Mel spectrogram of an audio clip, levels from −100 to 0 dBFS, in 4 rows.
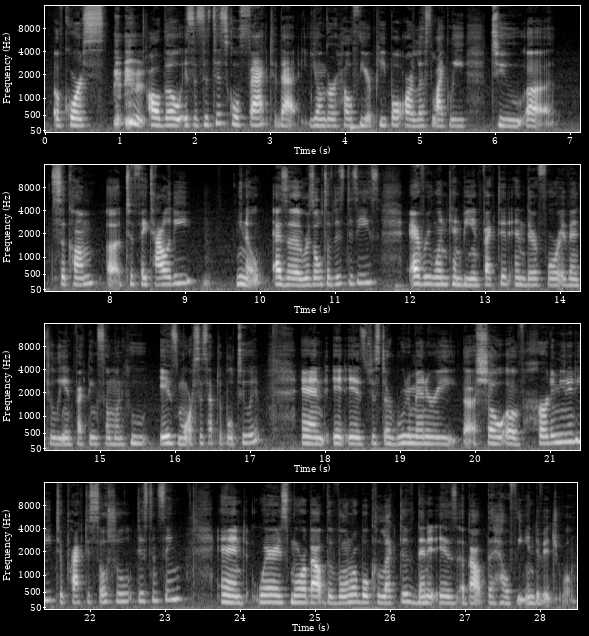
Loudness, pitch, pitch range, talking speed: -24 LUFS, 200 Hz, 190-215 Hz, 155 wpm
